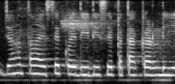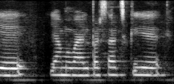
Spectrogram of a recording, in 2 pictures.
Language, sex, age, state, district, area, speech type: Hindi, female, 30-45, Bihar, Begusarai, urban, spontaneous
